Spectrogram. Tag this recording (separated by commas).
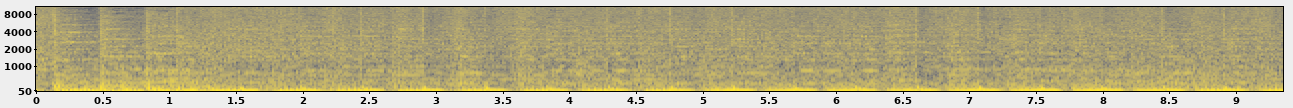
Theme music, Music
